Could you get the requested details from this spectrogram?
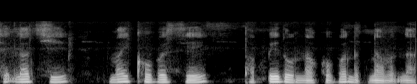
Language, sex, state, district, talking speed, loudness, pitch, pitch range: Garo, male, Meghalaya, South Garo Hills, 85 wpm, -19 LUFS, 110 Hz, 95-120 Hz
